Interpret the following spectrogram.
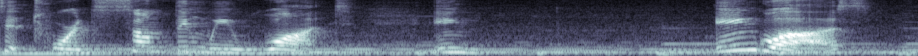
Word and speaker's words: Ingwaz: Ingwaz, okay, that's what it's pronounced.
